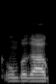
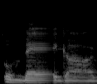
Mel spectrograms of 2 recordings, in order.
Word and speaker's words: Umbagog: And as I've always said before, the proper pronunciation for everybody that lives here, it's Umbagog, but Umbagog. I've said it wrong for years, so I keep saying it wrong.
